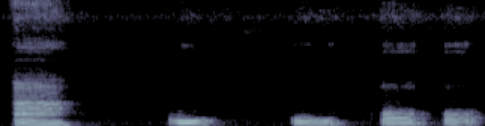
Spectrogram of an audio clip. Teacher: तीसरा है पच स्वर, जीभ के पिछले हिस्से से उच्चारित किए जाते हैं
